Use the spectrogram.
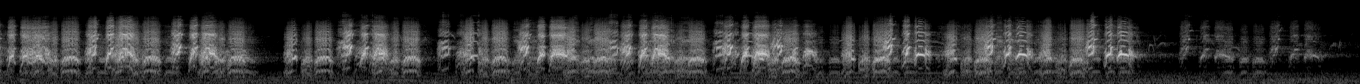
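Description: Plain chachalacas in the lower Rio Grande Valley of Texas sound their wake-up call in a loud, raucous chorus, harsh rhythmic cackling bursts repeating almost nonstop with brief pauses, dense, fading to a thinner tail at the end.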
